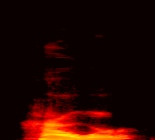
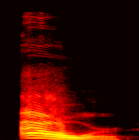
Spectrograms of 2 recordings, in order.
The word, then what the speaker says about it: hour: of day that is pronounced hour with an h in it do you say hower no you say hour that's the error that's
